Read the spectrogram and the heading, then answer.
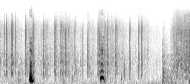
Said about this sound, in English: Was it the personal ones, the amateur ones? I'm not sure because whoa. Oh, because I was asleep and I heard the fireworks and then I heard this.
